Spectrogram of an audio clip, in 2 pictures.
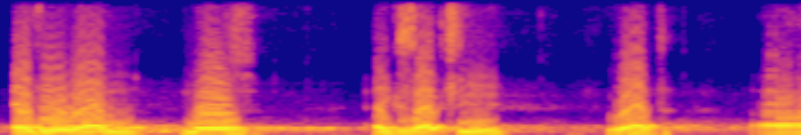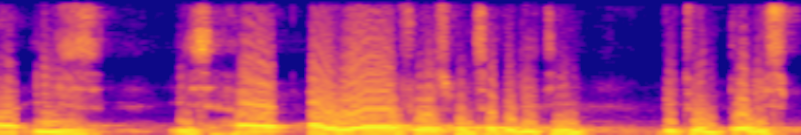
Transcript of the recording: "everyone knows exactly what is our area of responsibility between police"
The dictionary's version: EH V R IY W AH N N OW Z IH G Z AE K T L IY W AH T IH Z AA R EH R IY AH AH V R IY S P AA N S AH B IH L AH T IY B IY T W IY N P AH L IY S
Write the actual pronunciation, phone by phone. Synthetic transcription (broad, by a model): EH V R IY W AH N N OW Z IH G Z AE K T L IY W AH T IH Z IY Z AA IY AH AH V R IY S P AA N S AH B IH L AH T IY B IY T W IY N P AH L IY S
